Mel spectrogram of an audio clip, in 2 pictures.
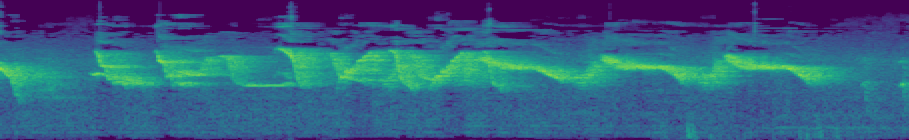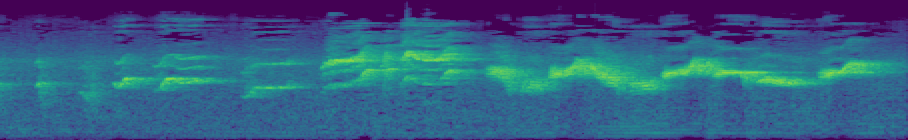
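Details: Long, energetic bird song of rapid zigzagging whistles and chirps in two main bursts separated by a brief softer passage.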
